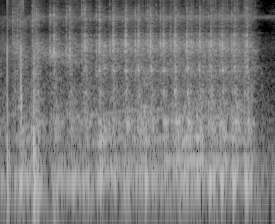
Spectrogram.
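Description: Sewing machine stitching a triangular seam on a latkan tassel, a steady rapid needle chatter running continuously and close up, ending abruptly with a brief pause.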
